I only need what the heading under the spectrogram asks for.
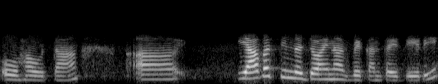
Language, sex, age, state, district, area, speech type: Kannada, female, 18-30, Karnataka, Udupi, rural, conversation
